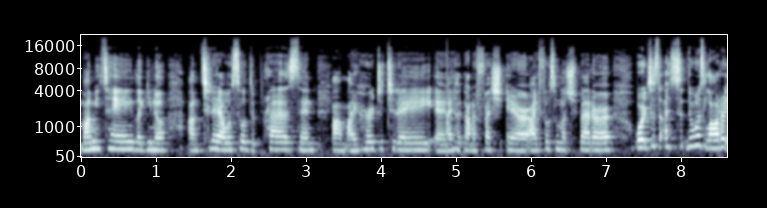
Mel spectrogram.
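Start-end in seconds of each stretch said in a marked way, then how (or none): none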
